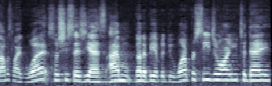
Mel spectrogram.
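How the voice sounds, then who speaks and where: An animated woman talks at a very fast pace. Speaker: church speaker giving testimony. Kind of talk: testimony. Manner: occasional misspeaking; animated storytelling.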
